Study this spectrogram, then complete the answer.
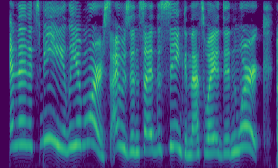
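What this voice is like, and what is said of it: Silly put-on voice. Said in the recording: “I don't know why I did a voice. ... I did a voice for myself.”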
